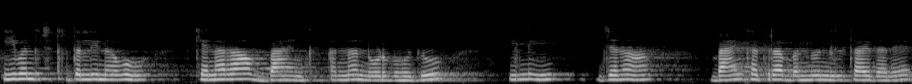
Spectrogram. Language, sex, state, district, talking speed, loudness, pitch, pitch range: Kannada, female, Karnataka, Belgaum, 80 wpm, -22 LUFS, 220 Hz, 205-230 Hz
